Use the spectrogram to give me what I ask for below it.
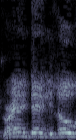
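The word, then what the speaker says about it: Grandaddy LO: All right, Granddaddy Low is spelled with one D in the middle because I am country as hell. You know what I'm saying? So we in the country we say grand instead of grand. So Okay. that's the way it's spelled like that for everybody who wants to know.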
